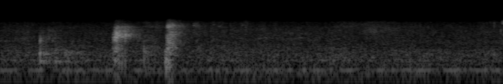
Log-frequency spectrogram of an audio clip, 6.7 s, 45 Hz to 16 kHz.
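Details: French Bulldogs, including a 9-week-old puppy, in a disagreement: a few brief, scattered yaps and sharp barks at moderate volume, separated by stretches of quiet room noise.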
